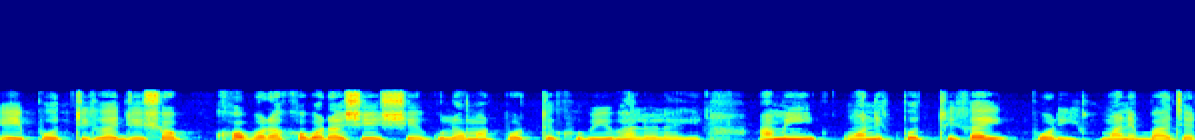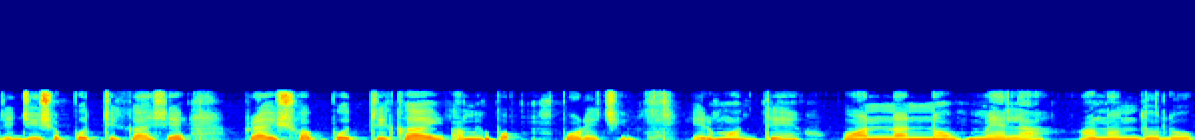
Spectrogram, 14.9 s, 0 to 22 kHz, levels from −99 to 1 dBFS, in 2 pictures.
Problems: none marked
